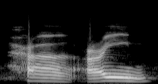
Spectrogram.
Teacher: These 2 letters, their sound must emanate from the center of the throat.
